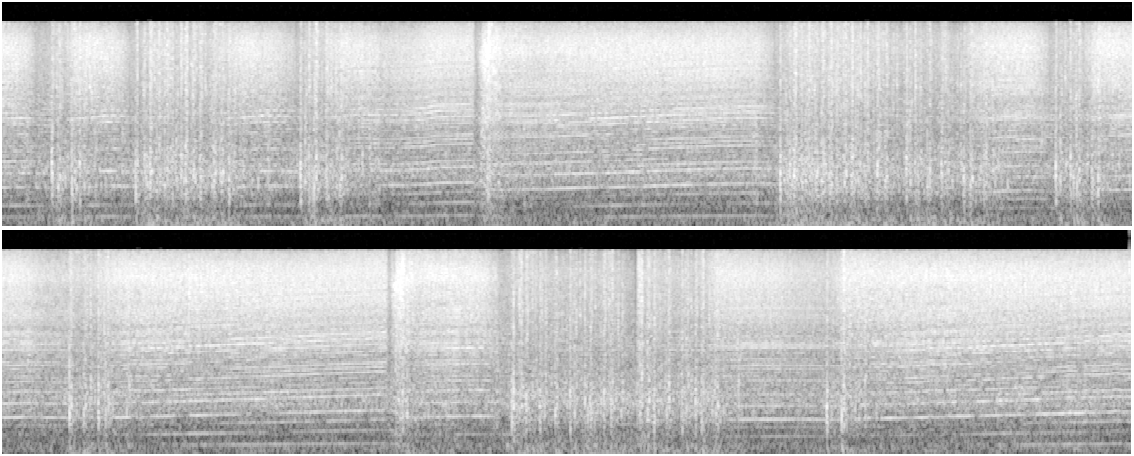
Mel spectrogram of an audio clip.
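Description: A racing car engine roars and revs up through the gears at high speed.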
